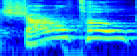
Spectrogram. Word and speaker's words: Sharlto: which is spelled S-H-A-R-L-T-O. So if you've ever seen his name and you're like, is it Sharlto Copley? No, Sharlto, shawl, like you put on a shawl, Sharlto Copley.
